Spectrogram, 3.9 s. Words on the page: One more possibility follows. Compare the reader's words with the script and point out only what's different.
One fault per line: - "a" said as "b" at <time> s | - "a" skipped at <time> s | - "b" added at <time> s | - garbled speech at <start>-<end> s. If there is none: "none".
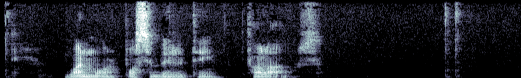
none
